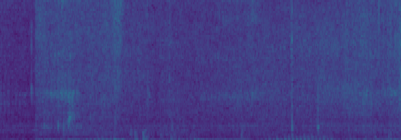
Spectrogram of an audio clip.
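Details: Shelter cat Rysiek, kept in an isolation room at the Milanówek shelter, purring as he is petted: a continuous low, pulsing rumble filling all four seconds, with faint handling rustles above it.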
